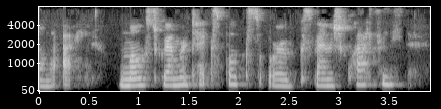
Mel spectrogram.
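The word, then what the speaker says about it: -imos: It's pronounced imos, spelled I-M-O-S, that ending.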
